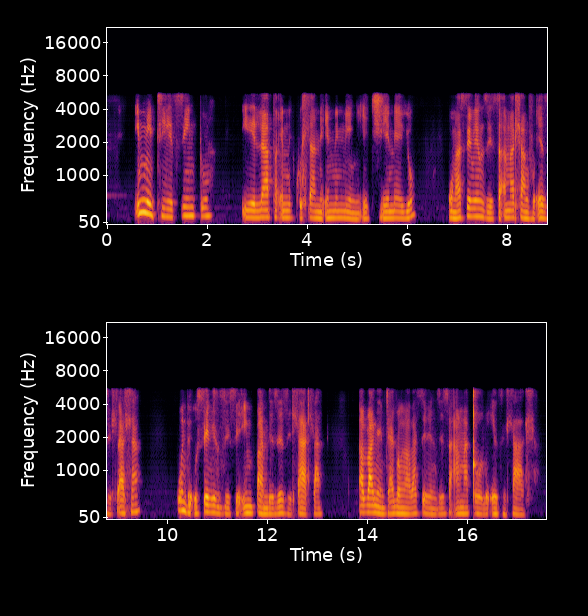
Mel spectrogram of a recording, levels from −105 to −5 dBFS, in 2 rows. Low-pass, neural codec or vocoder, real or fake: 5.4 kHz; codec, 16 kHz, 2 kbps, X-Codec, HuBERT features, trained on general audio; fake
